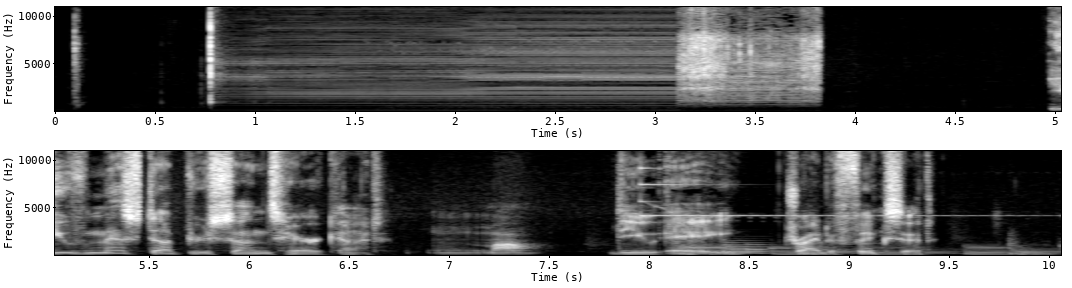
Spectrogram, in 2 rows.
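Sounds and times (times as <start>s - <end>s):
electric hair clippers buzzing: 0.8s - 3.9s.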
